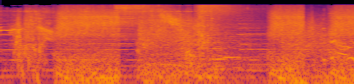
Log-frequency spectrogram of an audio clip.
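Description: Cartoon crash and smack sound effects, several hits in a row, over dramatic background music.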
